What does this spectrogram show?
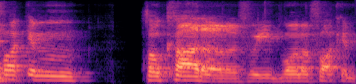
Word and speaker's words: Hokkaido: I am not actually how you pronounce that region. Talking Hokkaido, about I believe. Hokkaido. Hokkaido? It's Hokkaido.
